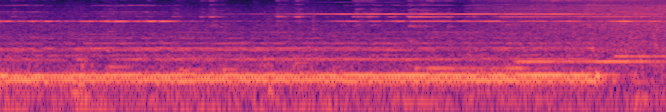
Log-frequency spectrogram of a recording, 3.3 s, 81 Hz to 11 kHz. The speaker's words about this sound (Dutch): Hier, op perron 2. Maar de trein is er nog niet. Die zal zo wel komen. Oh, kijk, daar komt hij al aan.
